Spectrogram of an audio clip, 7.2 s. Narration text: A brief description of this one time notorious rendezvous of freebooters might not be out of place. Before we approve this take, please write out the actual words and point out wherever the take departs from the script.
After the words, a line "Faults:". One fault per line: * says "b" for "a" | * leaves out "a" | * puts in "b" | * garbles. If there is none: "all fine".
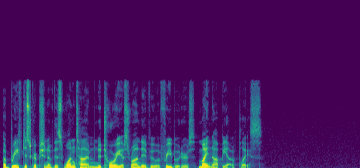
A brief description of this one time notorious rendezvous of freebooters might not be out of place.
Faults:
all fine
